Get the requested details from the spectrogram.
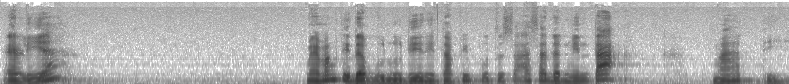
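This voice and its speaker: A man preaching a sermon at a church service, animated and speaking straight to the congregation with frequent direct questions. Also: medium pitch, a little slow. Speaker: pastor.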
